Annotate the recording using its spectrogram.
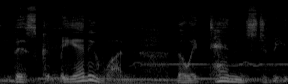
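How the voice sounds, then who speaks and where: Loud music plays in the background. Over it, a man talks in a put-on character voice. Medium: video game. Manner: hesitant, stammering.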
